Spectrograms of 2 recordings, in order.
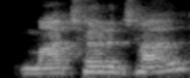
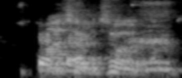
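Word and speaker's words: Macher Jhol: If you're in Kolkata, we are going to target audience who like Machar Jhal. Is that right? Am I pronouncing that Machar Machar Jhol.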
